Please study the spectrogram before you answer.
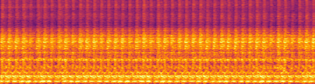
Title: top top load washing machine noise problem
